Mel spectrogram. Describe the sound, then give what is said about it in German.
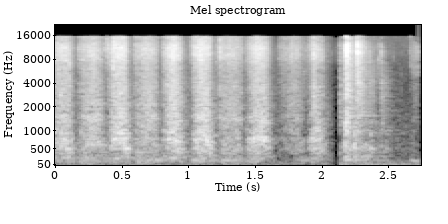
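A hand saw cuts through a painting in steady, rasping back-and-forth strokes, fairly loud, about two strokes per second, with a brief pause near the end before sawing resumes; an artist destroys his own painting, first struck with an axe, behind his house in Leipzig-Connewitz. “Ein erstes Bild fällt erst dem Beil, dann der Säge zum Opfer.”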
